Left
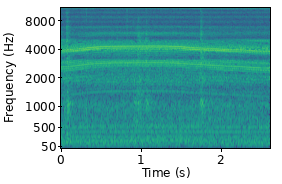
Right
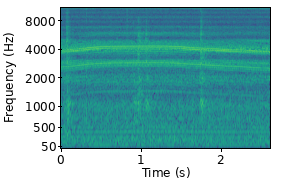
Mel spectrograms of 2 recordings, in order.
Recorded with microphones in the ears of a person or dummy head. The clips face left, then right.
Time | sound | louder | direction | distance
0.0 | a machine running | left 1 dB | 60° left (ahead or behind) | ?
